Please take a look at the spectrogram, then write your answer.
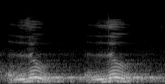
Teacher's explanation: ujung lidahnya sedikit dikeluarkan digesek ke ke gigi seri atas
